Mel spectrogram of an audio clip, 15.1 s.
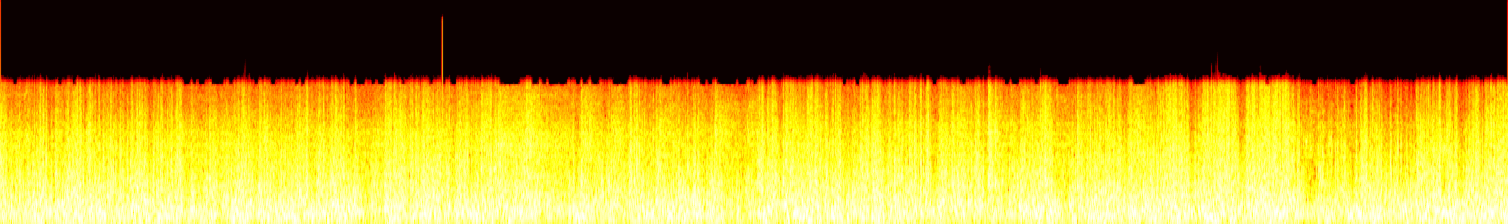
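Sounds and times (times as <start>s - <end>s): train rumbling on track: 0.0s - 15.0s
wind buffeting microphone: 0.0s - 15.0s.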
